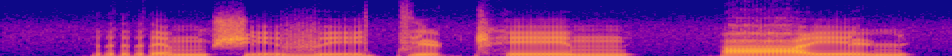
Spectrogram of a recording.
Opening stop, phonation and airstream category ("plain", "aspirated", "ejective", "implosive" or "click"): plain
